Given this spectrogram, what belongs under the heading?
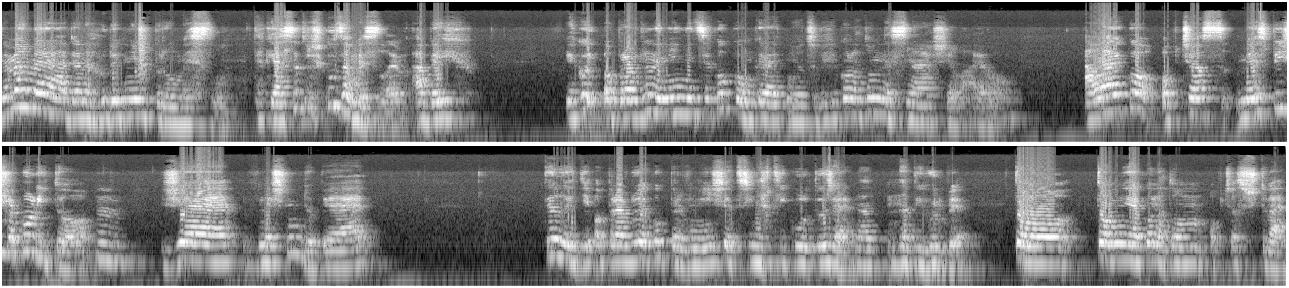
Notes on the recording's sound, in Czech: Omlouvám se za sníženou zvukovou kvalitu, při nahrávání se vyskytly technické potíže.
